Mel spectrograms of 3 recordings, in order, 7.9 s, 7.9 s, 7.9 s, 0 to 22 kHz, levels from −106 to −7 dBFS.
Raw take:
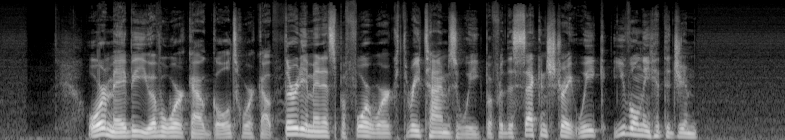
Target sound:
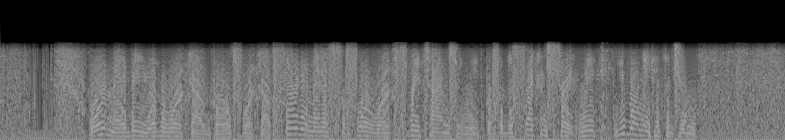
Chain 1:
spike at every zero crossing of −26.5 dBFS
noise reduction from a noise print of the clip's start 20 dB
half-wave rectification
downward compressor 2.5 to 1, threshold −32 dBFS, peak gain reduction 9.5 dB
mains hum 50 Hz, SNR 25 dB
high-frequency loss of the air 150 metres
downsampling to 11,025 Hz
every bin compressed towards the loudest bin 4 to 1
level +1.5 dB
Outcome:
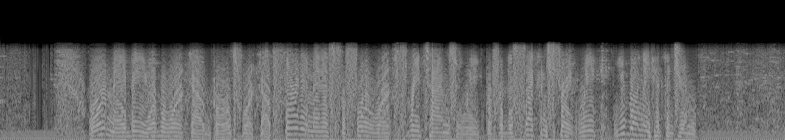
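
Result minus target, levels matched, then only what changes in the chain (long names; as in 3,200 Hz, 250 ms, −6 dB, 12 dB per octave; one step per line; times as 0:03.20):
spike at every zero crossing: distortion −7 dB
change: spike at every zero crossing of −19.5 dBFS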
